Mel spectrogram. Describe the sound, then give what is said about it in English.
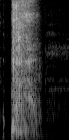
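A single short, harsh cough from someone who has had a cough all week, heard alone as one sudden burst that quickly fades to quiet. “Excuse me, sorry, I had a bit of a cough there because I'm dying with a cough all this week.”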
